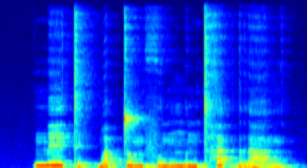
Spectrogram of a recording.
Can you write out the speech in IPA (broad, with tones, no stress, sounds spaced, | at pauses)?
m eː˥˩ t e˨˩ k̚ b a˦˥ p̚ t o˦˥ m f o˦˥ m ŋ u˦˥ n tʰ a˥˩ k̚ r a˨˩ ŋ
